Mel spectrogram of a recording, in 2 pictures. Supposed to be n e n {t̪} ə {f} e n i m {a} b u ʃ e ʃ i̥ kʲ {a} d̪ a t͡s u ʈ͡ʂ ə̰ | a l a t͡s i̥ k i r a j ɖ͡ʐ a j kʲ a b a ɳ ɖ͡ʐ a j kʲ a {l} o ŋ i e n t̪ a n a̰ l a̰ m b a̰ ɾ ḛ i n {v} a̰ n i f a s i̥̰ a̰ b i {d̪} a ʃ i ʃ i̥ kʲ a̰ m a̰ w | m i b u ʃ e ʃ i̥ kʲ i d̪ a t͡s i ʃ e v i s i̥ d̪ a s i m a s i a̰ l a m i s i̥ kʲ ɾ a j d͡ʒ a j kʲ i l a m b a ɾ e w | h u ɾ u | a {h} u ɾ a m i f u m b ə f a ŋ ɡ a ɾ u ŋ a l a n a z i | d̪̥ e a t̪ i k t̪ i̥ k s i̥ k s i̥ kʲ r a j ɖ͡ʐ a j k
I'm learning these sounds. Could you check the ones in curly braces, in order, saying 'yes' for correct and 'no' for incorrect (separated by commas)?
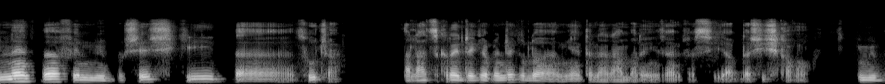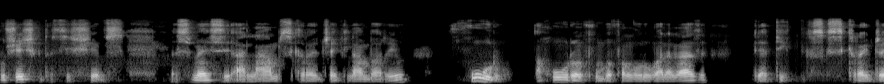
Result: yes, yes, no, no, yes, no, yes, yes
